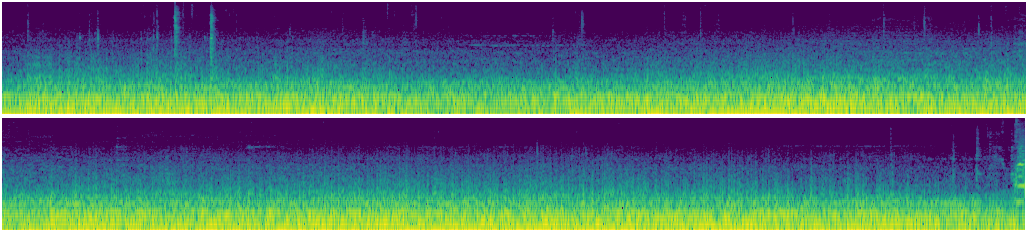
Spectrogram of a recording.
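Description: Car being driven, heard from inside the cabin: a steady low rumble of engine and road noise.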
